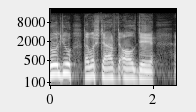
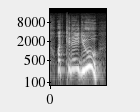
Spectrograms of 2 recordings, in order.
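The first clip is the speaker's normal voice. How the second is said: much higher, pleading woman's voice; worried wife; 10 semitones higher, 8 dB louder than usual. Acted. Wife pleading with the neighbour, high and anxious.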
